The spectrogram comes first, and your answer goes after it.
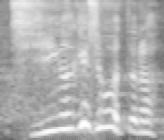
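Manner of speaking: animated Jeolla dialect demo. Shown as a demonstration. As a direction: stress 징하게 in Jeolla style. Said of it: "전라도 버전 네 가지나 됩니다".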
